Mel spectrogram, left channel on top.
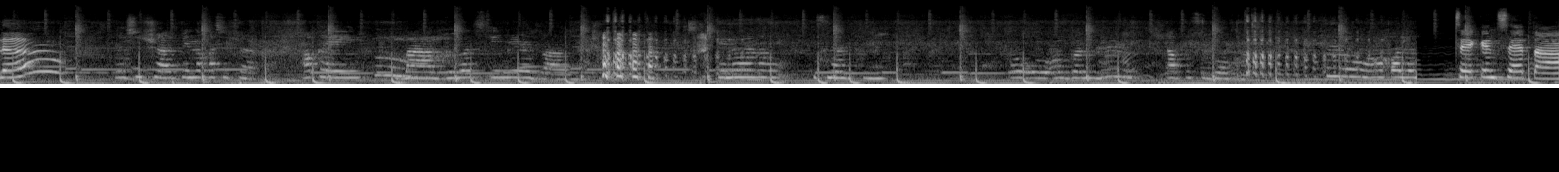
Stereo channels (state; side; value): silent; right; 59 dB below the other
